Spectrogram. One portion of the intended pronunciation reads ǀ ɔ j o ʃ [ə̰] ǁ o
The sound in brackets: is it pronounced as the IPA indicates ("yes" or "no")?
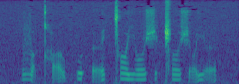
no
